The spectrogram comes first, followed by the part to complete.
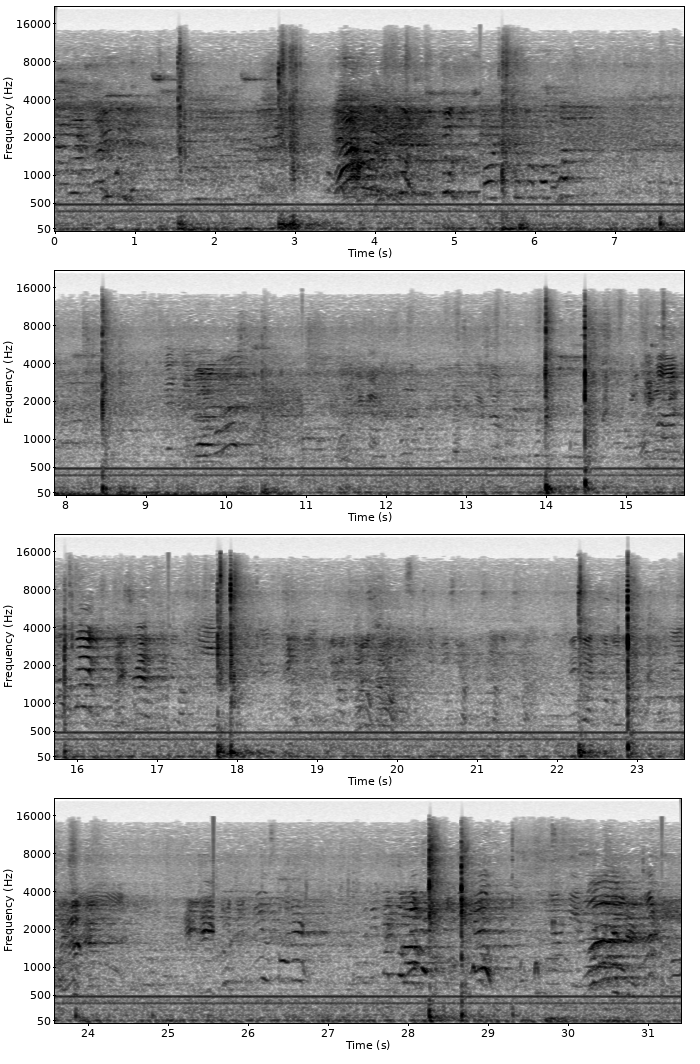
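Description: Soccer ball being kicked and struck on an indoor turf pitch: scattered sharp thuds, the loudest a few in the second half, with players' shouts in between. A steady two-tone hum runs underneath.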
